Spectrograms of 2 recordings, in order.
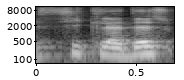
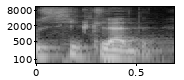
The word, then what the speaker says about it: Cyclades: On va aller sur ce qu'on appelle Cyclades ou Cyclades. Ça s'écrit ainsi, du coup, C-Y-C-L-A-D-E-S.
